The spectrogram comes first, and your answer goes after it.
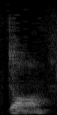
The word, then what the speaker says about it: Domme: So if you want to use Dom, use Dom. If you want to pronounce it Domme, pronounce it Domme. Just know that a lot of us sort of will give you a funny look at the very least, if that's what you're saying.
